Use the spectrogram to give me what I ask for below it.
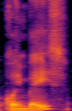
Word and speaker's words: Coinbase: Yo uso eh, Coinbase, ¿vale? O Coinbase, si lo pronuncias bien en inglés.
